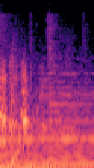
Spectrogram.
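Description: A hen in the Slime Rancher video game gives a brief, throaty cluck followed by a soft low trailing sound, a single short call close up with no talk.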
